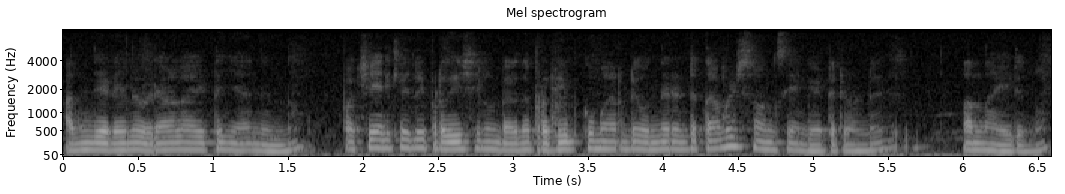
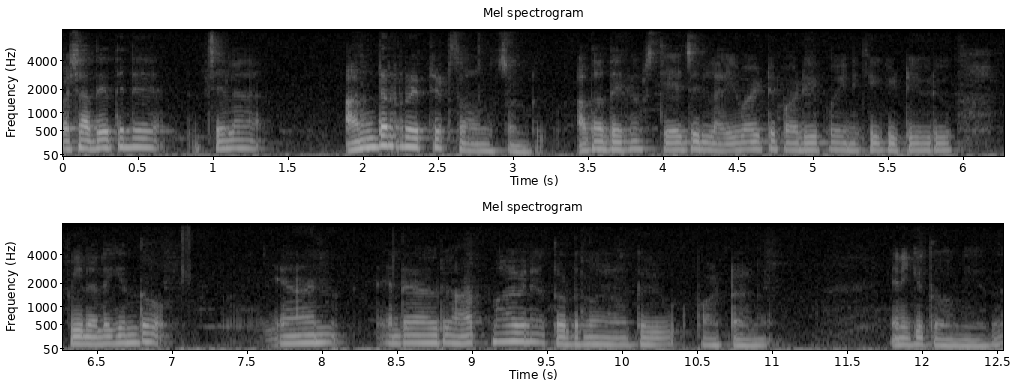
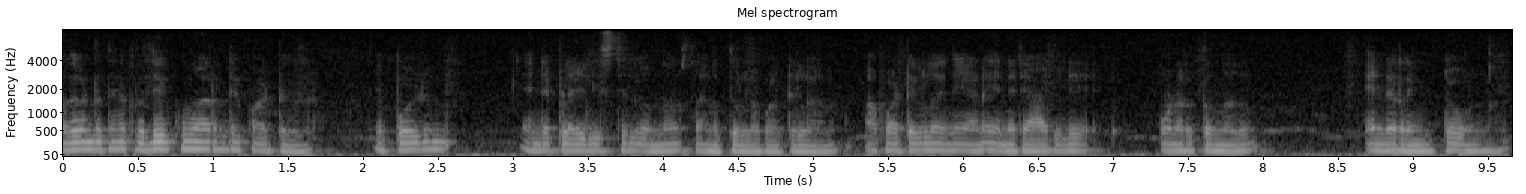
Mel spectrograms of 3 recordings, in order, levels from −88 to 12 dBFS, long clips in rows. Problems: none marked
